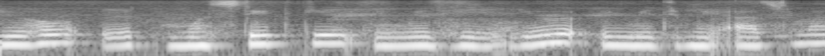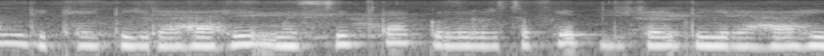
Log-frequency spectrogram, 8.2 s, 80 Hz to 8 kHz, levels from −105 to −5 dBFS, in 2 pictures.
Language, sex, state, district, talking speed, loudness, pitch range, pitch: Hindi, female, Uttarakhand, Tehri Garhwal, 160 wpm, -17 LUFS, 190-220 Hz, 195 Hz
